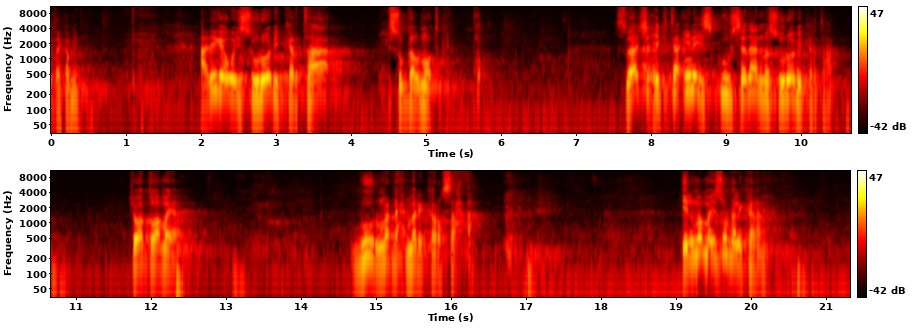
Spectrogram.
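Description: A man preaches with animation into a microphone, in bursts with pauses, in a reverberant hall.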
